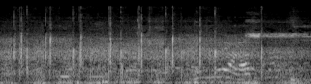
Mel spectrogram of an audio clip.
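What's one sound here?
A handball bounces on a wooden court floor in an echoing hall.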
